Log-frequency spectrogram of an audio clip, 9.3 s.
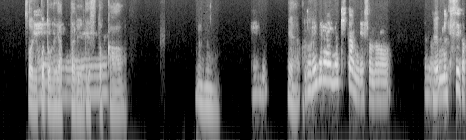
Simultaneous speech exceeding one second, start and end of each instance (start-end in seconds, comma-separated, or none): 0.7-2.2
